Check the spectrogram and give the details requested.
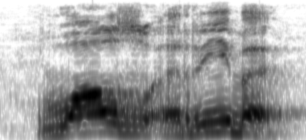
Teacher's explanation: র অক্ষর এর নিচে যখন জের হবে র অক্ষরটা চিকুন করে পড়বেন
